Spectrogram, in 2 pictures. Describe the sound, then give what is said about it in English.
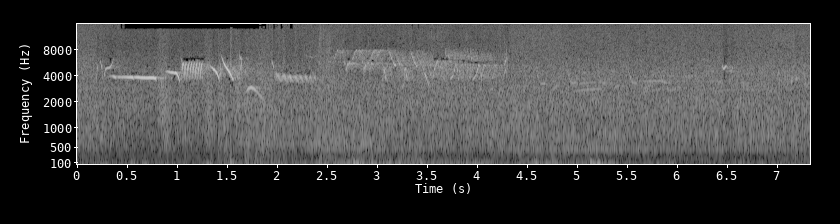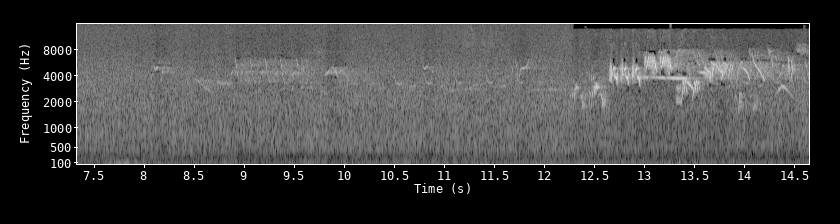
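A white-crowned sparrow sings brief, high whistled and buzzy phrases, once near the start and again, louder, near the end. A steady, faint background hiss fills the long quiet stretch between the songs. “Six, white crown sparrow on there.”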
